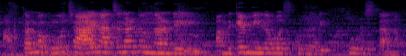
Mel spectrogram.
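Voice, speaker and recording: A woman's voice: high-pitched, quick pace, natural voice. A woman with a Telangana accent playing a cruel, two-faced young daughter-in-law who snaps harshly and turns sugary when watched. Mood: falsely sweet. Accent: Telangana Telugu. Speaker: actress. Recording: echoey room, mic far off, music.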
